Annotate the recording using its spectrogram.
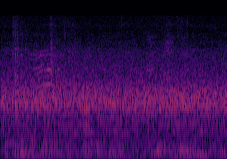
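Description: Steady background hiss with faint, indistinct distant voices. There are no clear ball strikes.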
